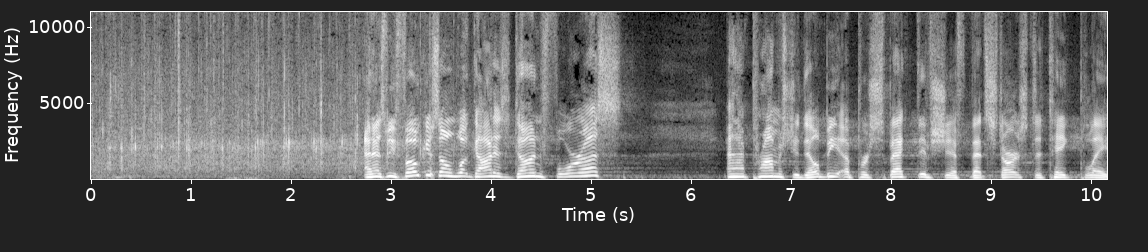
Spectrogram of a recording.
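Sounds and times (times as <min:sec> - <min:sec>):
audience clapping at a church service: 0:00.0 - 0:04.2
speech: 0:02.8 - 0:05.4, 0:06.4 - 0:10.1.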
